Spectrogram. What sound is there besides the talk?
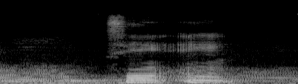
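motorcycle engine revving outside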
